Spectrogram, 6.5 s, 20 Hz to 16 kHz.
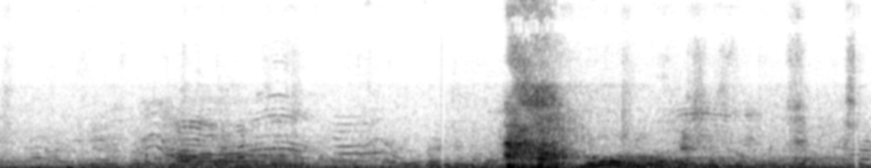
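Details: Asian elephant Arun at Ueno Zoo's Elephant Forest, 11 May 2022, full-bellied and sleepy, lets out a sudden big sneeze: one sharp, explosive broadband burst midway, surrounded by steady chatter of zoo visitors.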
